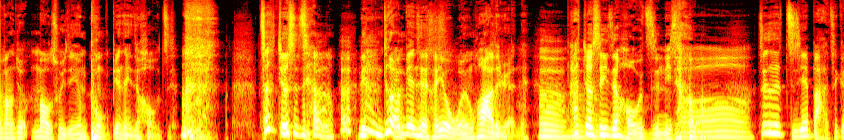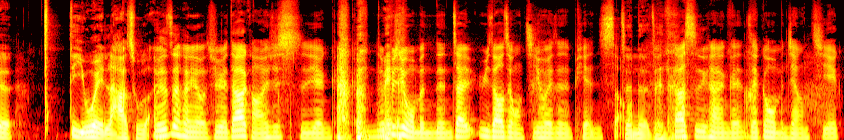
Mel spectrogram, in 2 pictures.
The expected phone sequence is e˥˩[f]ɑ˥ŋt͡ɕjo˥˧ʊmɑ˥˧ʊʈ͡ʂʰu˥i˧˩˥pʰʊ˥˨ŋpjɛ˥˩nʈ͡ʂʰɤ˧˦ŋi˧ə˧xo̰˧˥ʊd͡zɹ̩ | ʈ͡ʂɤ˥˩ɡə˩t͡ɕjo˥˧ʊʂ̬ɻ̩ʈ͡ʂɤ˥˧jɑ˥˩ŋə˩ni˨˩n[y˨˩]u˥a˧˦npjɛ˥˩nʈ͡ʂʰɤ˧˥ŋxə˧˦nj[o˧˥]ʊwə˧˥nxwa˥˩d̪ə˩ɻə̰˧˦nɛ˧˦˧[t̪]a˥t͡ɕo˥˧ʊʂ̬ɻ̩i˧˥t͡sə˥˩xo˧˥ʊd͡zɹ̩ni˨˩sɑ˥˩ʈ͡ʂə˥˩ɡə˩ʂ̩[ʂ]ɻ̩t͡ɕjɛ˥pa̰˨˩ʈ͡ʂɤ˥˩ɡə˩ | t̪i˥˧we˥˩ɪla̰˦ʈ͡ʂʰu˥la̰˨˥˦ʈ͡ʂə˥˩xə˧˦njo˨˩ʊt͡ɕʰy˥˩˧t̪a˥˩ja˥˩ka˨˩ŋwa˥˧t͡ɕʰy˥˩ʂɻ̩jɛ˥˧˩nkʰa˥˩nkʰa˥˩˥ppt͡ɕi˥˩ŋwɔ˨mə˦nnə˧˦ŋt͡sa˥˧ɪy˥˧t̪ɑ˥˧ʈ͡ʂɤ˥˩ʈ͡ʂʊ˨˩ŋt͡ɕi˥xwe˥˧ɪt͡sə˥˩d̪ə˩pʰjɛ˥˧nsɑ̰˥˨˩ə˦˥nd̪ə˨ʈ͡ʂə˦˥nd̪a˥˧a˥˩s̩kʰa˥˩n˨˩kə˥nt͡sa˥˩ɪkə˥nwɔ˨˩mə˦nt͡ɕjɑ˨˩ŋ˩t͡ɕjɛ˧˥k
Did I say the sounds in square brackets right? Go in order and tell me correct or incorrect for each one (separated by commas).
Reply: correct, incorrect, incorrect, incorrect, incorrect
